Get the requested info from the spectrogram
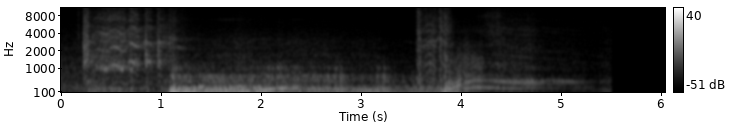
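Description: Car engine sound effect for a logo sting: a hiss sweep, then three quick revs rising in pitch, another hiss sweep, and a last rev that falls back and fades, cutting off shortly before the end.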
